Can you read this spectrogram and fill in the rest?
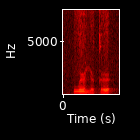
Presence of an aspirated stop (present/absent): absent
